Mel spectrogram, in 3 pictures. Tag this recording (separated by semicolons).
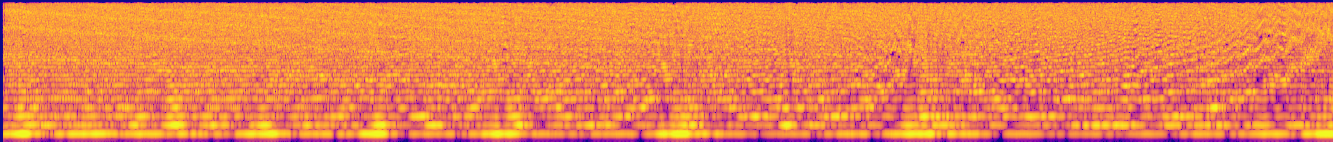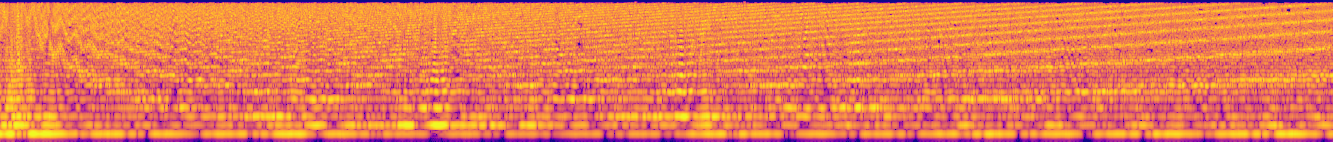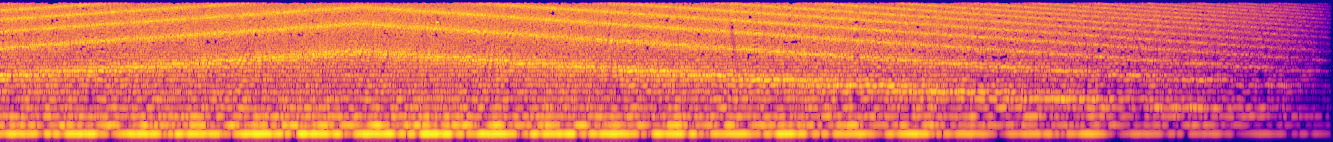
electronic; waldorf; filtered; multi-sample; saw; synth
